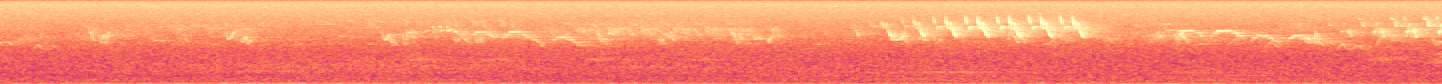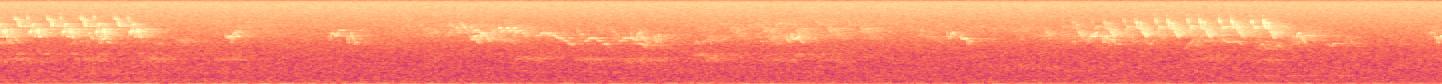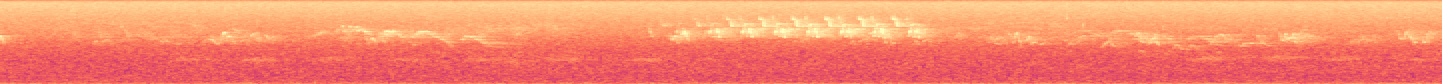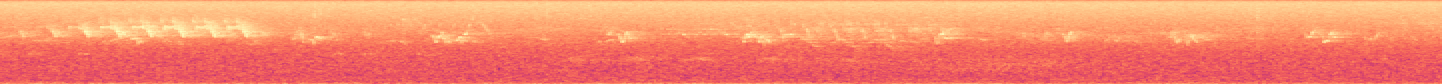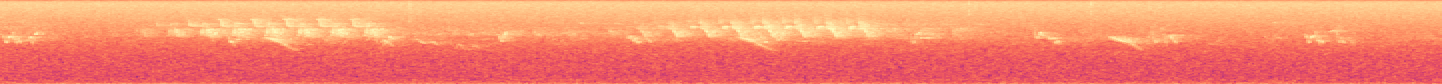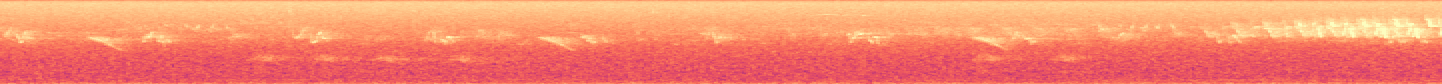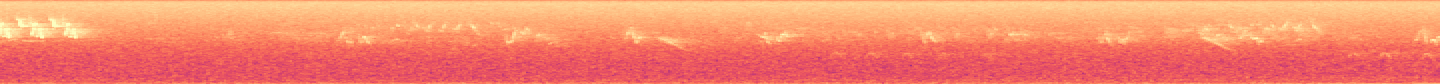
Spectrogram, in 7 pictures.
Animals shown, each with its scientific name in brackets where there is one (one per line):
Red-eyed Vireo (Vireo olivaceus)
Chestnut-sided Warbler (Setophaga pensylvanica)
Common Raven (Corvus corax)
Veery (Catharus fuscescens)
Ovenbird (Seiurus aurocapilla)
Rose-breasted Grosbeak (Pheucticus ludovicianus)
American Crow (Corvus brachyrhynchos)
